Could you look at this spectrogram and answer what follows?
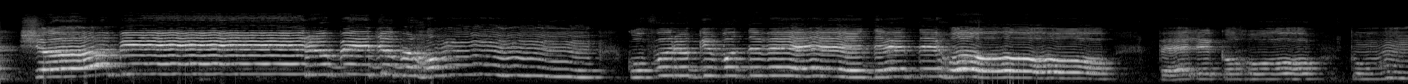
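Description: A boy singing a manqabat unaccompanied, drawing out long held notes with slow slides in pitch and pausing briefly for breath about six and eleven seconds in.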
